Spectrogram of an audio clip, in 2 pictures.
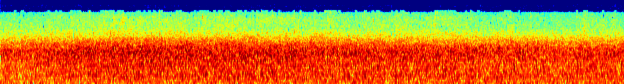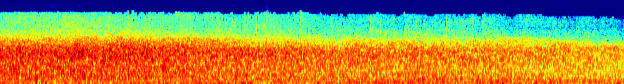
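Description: Audience applauding, a steady clapping that swells within the first second and slowly fades toward the end.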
